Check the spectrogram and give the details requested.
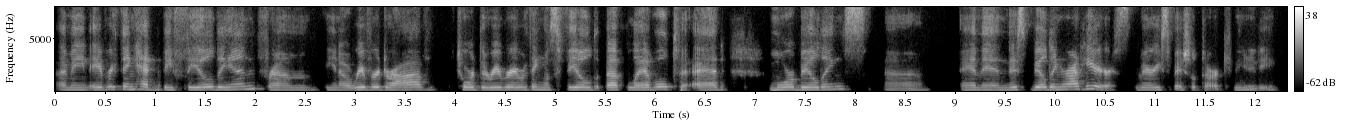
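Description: A woman's voice: mid-range voice, level tone, normal speed, creaky, dark tone, dry recording, studio quality. A woman talking informally about local history on a video call. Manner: chatty, informal storytelling. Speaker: tourism director. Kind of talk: webinar presentation.

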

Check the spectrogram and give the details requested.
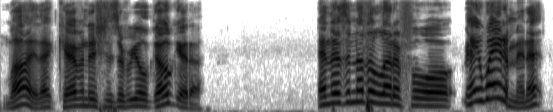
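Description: A man's voice: high voice, very animated, fairly quick, sharp tone, no echo, full character voice. An actor playing a brash, boastful male tavern manager, in a wisecracking 1940s radio comedy style. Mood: chatty.

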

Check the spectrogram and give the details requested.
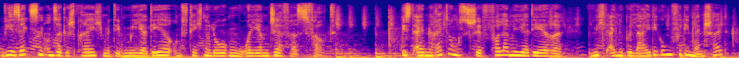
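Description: A woman's voice: medium pitch, normal speed, over music, lightly acted. An actress playing a probing female news interviewer in a dubbed documentary drama. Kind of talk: broadcast interview, German dub.

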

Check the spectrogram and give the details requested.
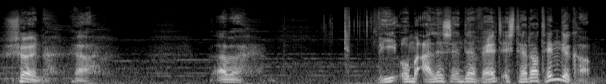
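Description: An actor playing an excitable, emphatic French detective, baffled by a case, in a radio play. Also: male voice, mid-range voice, measured pace, soft background music. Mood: puzzled, insistent. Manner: dramatic, emphatic.

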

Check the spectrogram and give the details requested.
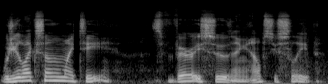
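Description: A man playing an overly polite, creepy neighbor who speaks with halting hesitation in an audio drama. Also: mid-range voice, very animated, gravelly.

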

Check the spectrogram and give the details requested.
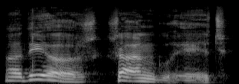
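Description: A man's voice: medium pitch, very animated, vocal fry, slight background noise, full character voice. A man voicing a grumpy, pompous middle-aged fire chief with a blustery manner in a children's cartoon. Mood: reluctant. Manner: blustery, drawn-out delivery. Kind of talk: animated children's series dub.

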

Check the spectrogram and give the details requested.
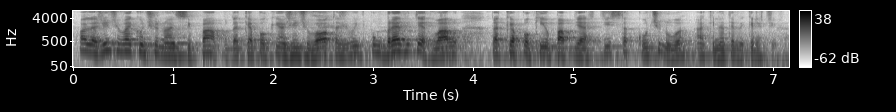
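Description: A man's voice: medium pitch, expressive, quick pace, few pauses. A man, hosting a casual interview show on a lapel mic. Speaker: talk show host. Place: small indoor room. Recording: echoey small room.

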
